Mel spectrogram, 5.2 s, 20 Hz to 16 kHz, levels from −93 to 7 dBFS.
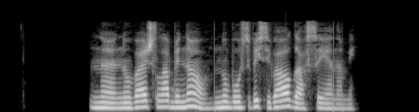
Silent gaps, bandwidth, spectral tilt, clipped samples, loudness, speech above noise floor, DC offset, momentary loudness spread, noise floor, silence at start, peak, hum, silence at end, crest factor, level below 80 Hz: none; 8 kHz; -6 dB/octave; under 0.1%; -15 LUFS; over 76 dB; under 0.1%; 10 LU; under -90 dBFS; 1.15 s; 0 dBFS; none; 0.8 s; 16 dB; -56 dBFS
